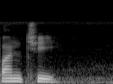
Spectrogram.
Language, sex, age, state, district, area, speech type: Punjabi, male, 18-30, Punjab, Bathinda, rural, read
